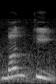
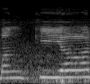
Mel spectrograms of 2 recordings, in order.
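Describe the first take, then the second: First: The word ends with an 'ee' sound. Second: The word ends with a 'ya' sound. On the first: The speaker calls it right. "क्या पढ़ते हैं इसको हम" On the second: The speaker calls it wrong. "इसे हम मंकिया नहीं पढ़ते हैं"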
